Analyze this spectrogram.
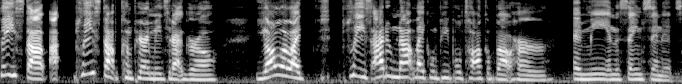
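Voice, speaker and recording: A woman speaks at a medium pitch with a bright, sharp tone. Her pitch swings very widely and her loudness swings a lot. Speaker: livestreamer. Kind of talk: casual livestream chat about faith. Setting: live stream. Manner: slow.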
